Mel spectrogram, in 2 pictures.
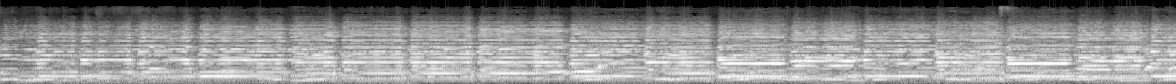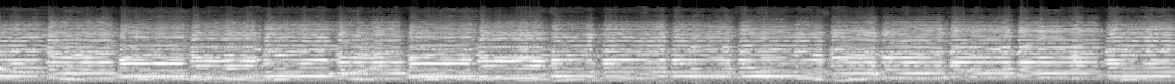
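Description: Traditional Breton dance music: a repeating tune of held notes over a regular bass pulse.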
